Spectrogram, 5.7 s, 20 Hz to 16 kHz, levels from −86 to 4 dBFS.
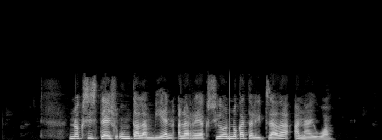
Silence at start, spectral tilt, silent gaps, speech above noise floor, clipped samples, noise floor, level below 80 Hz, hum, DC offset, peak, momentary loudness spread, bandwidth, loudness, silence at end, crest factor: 1.05 s; -5.5 dB/octave; none; 59 dB; under 0.1%; -75 dBFS; -60 dBFS; none; under 0.1%; -2 dBFS; 5 LU; 7.6 kHz; -17 LUFS; 0.75 s; 16 dB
